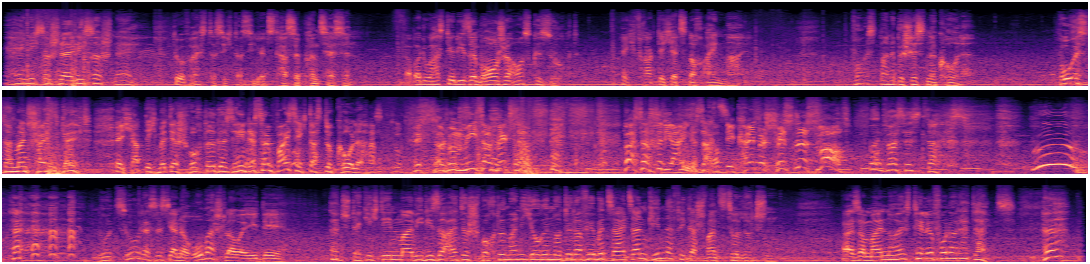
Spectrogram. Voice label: Synchron; cut boulevard

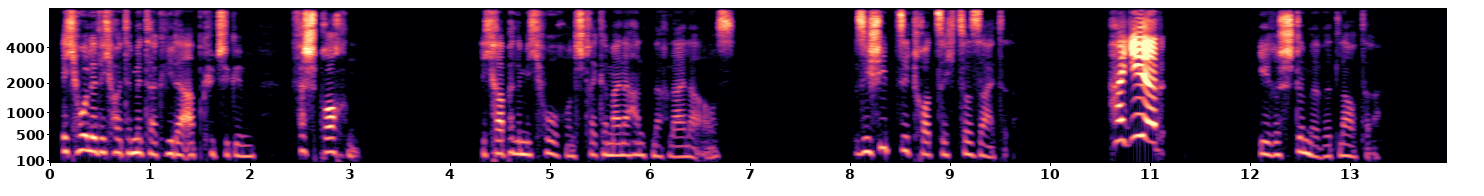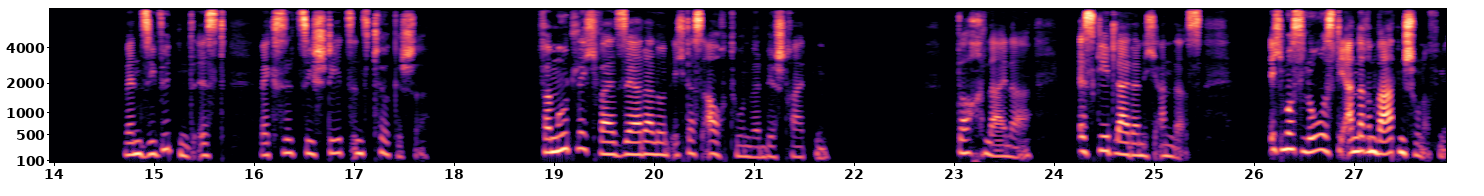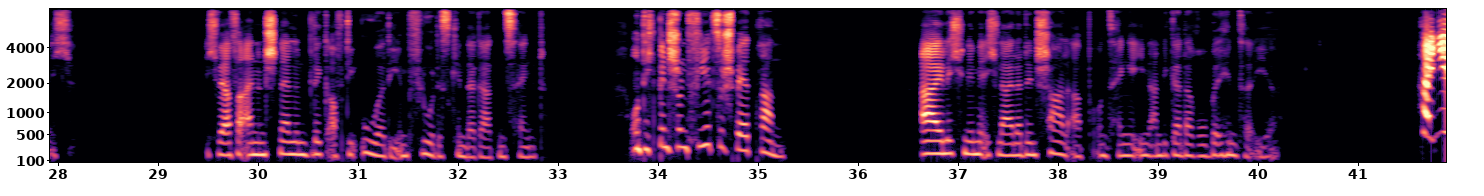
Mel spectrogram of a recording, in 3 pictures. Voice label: Stimmprobe Hoerbuch Thriller

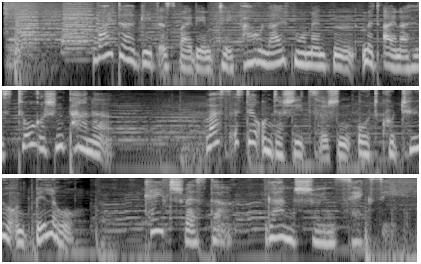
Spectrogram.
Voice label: Doku; Pro 7 Medley

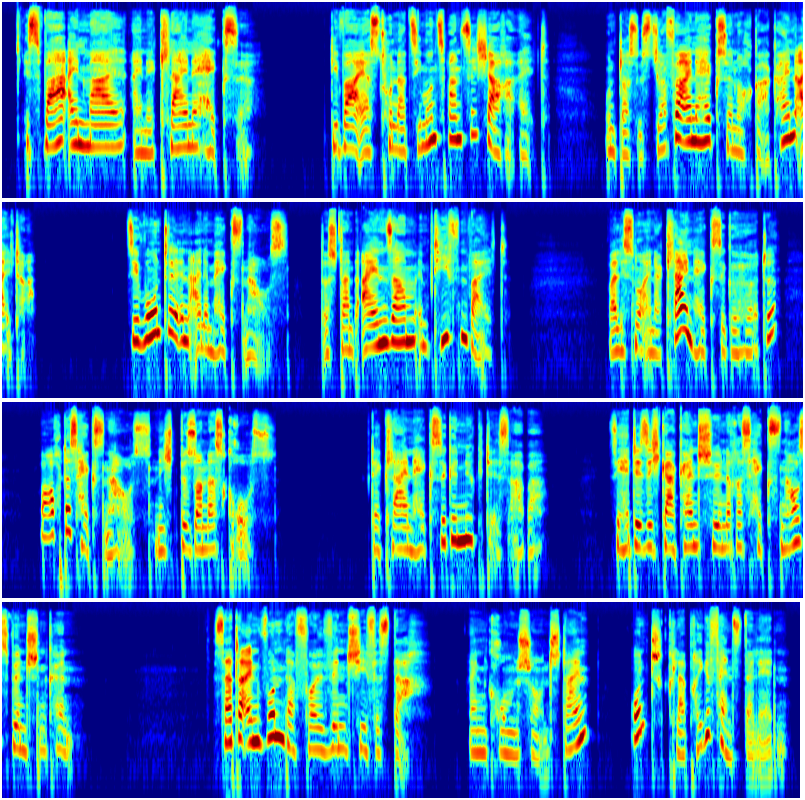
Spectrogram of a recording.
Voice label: Lesung; KLEINE HEXE

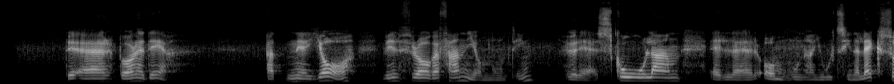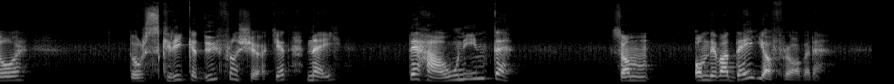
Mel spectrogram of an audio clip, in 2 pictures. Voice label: radioteater svenska

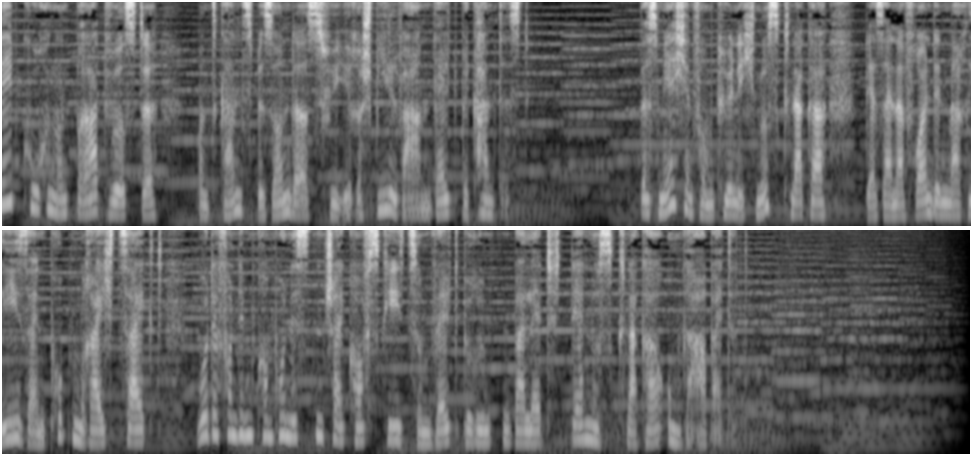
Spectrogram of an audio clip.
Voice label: Sachtext Franken

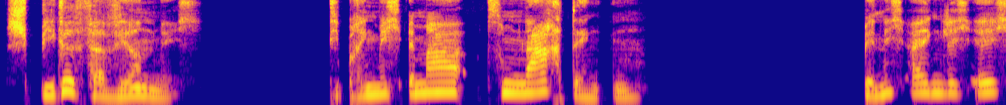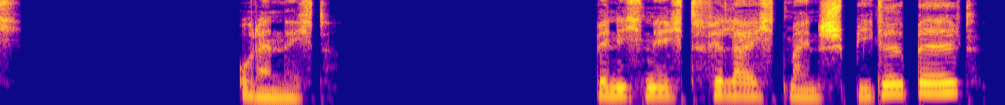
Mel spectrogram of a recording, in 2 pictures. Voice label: Innerer Monolog

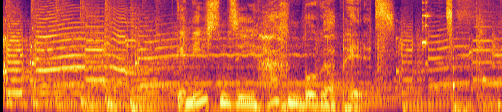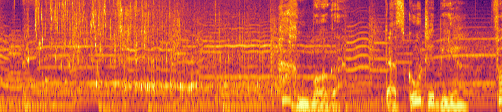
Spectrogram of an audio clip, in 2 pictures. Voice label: Funk Spot; Hachenburger Brauerei

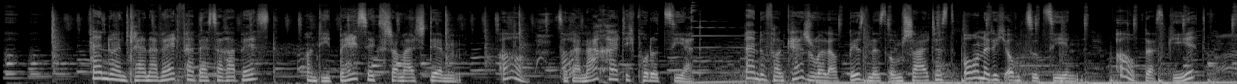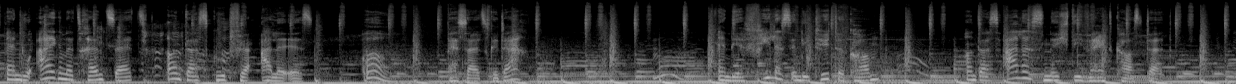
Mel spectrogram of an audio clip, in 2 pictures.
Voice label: Commercial (Werbung), German, Hessisch, French

